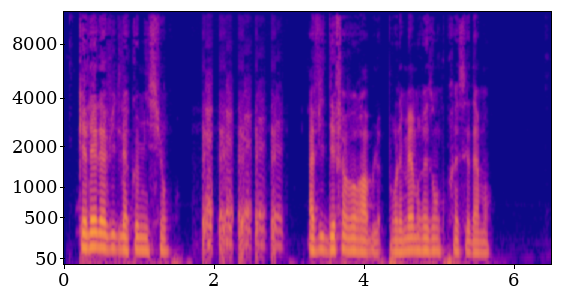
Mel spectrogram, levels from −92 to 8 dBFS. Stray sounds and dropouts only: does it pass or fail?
fail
